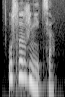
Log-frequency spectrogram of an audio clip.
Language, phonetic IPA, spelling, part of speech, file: Russian, [ʊsɫɐʐˈnʲit͡sːə], усложниться, verb, Ru-усложниться.ogg
- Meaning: 1. to become more complex, to become more complicated 2. to become more difficult (e.g. to implement or maintain) 3. passive of усложни́ть (usložnítʹ)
